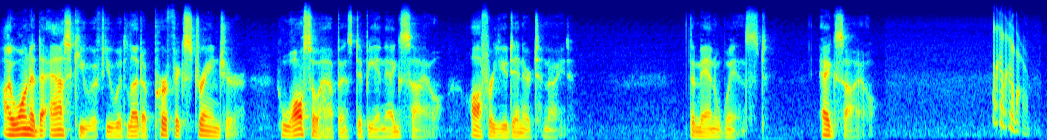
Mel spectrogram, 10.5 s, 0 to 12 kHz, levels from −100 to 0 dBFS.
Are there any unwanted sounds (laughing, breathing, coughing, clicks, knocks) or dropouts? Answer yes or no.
yes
